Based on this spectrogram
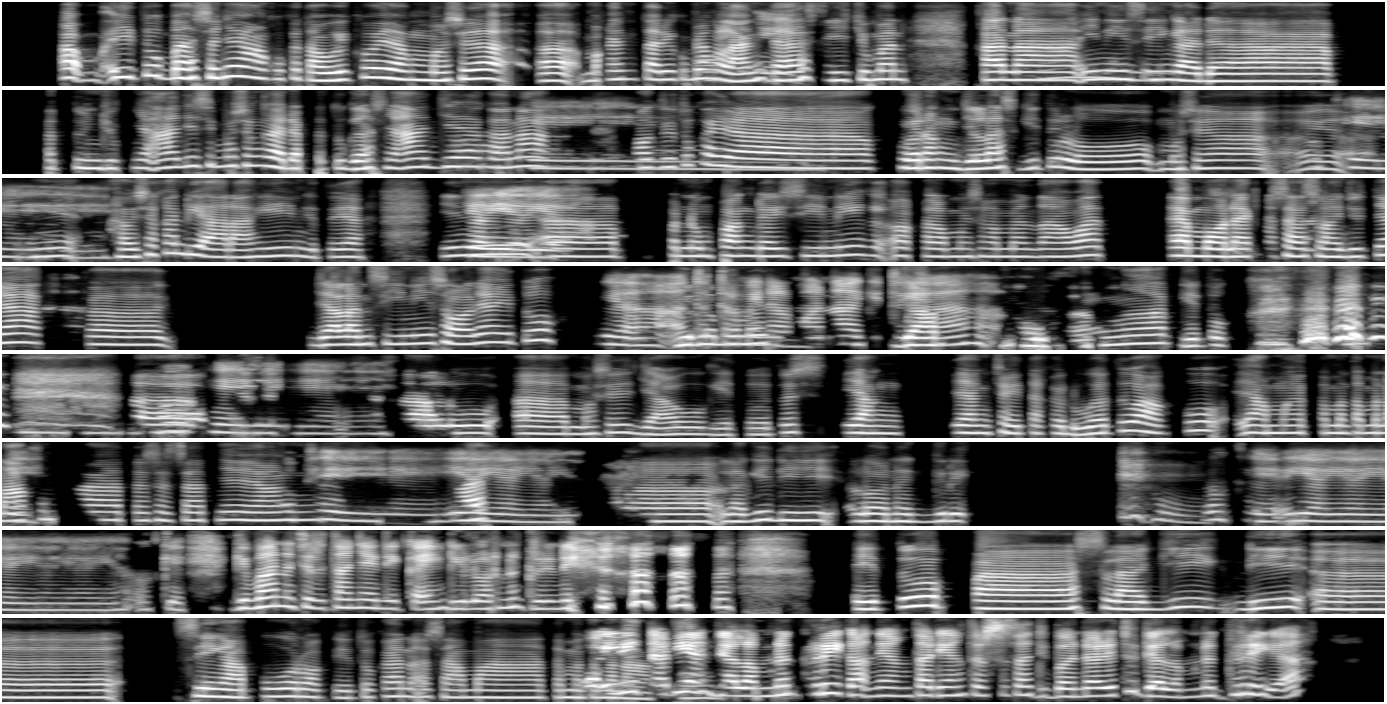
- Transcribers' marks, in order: drawn out: "Oke"; drawn out: "Oke"; laughing while speaking: "kan"; cough; laugh
- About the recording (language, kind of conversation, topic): Indonesian, podcast, Pernah tersesat saat jalan-jalan, pelajaran apa yang kamu dapat?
